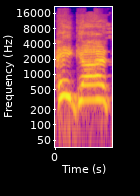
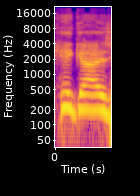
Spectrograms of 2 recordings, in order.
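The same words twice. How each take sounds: First: It is said with exaggerated, fake excitement. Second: It is said in a calm, relaxed way. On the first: The enthusiasm is put on and not genuine. The speaker calls it wrong. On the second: The speaker is being genuine. The speaker calls it right.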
